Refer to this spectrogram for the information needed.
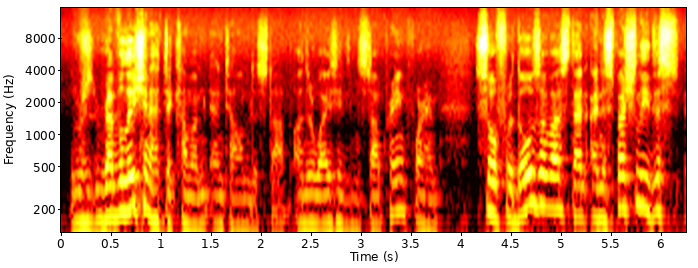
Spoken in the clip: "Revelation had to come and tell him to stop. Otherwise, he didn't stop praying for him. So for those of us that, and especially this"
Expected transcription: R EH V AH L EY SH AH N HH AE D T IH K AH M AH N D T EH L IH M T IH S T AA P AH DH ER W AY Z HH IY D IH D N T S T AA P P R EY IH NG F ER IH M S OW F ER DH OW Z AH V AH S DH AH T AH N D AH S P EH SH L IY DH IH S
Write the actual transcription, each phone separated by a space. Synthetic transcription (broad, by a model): R EH V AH L EY SH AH N HH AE D T IH K AH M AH N T EH L IH M T IH S T AA P AH DH ER W AY Z HH IY D IH D N T S T AA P P R EY IH NG F ER IH M S OW F ER DH OW Z AH V AH S DH AH T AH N AH S P EH SH L IY DH IH S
